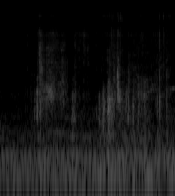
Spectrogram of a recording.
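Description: Faint paper rustles from the pages of a hardcover picture book being turned, a few soft brushes spread over the two seconds.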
